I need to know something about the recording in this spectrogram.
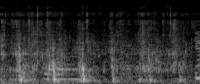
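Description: Wooden dal churner knocking and scraping against the inside of an aluminium pressure-cooker pot as cooked lentils are mashed, an uneven run of knocks about five a second.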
